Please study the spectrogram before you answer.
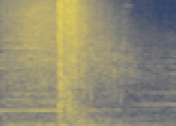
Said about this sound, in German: Verdammt, schießen Sie!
